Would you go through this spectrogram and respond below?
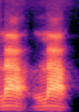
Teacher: a dental sound at the back of the Upper Front Teeth so the tongue touches the back of the upper teeth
